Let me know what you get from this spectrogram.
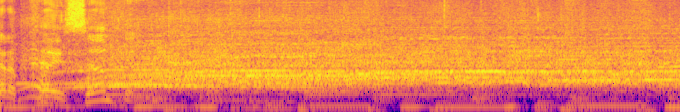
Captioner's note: cheers and applause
